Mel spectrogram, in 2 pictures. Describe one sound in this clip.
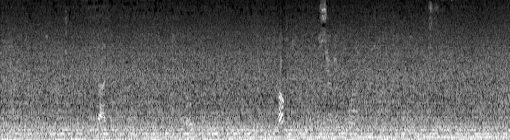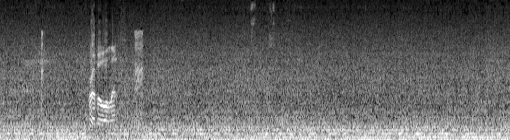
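An aircraft engine drones steadily and loudly inside the cabin.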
